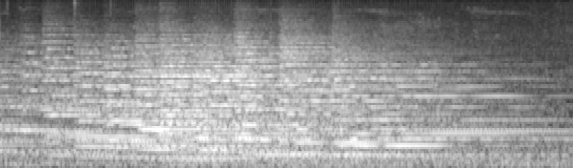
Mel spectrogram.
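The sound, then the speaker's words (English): Twelve church bells in an English church tower, rung in change ringing, peal in a rich, overlapping descending round from the highest note to the lowest, struck tones blending into a sustained resonant wash that swells and then slowly fades. “And we end with, again, the bells ringing from the highest note to the lowest.”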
